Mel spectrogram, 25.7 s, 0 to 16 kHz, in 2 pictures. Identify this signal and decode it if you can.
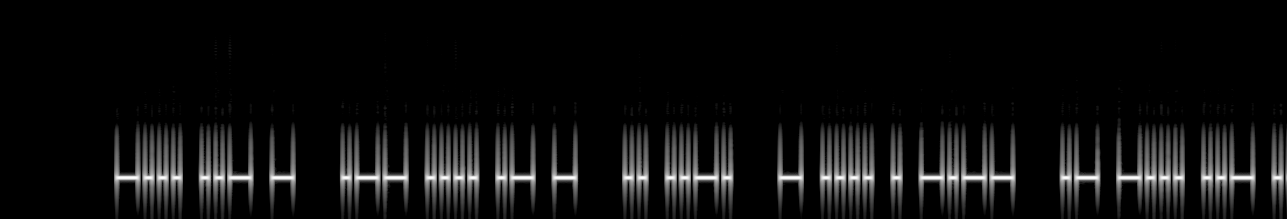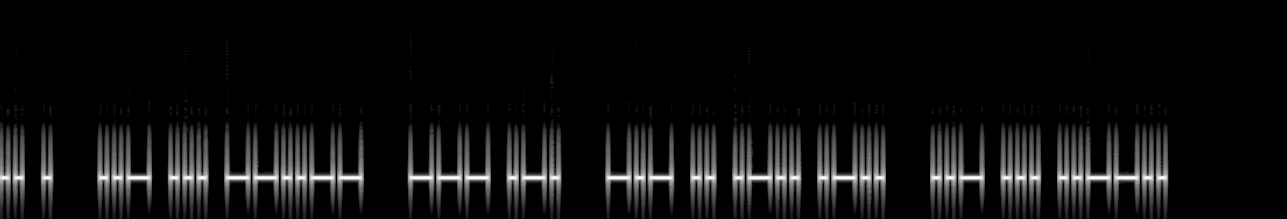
Morse code, heard as a keyed tone, about 17 wpm, 700 Hz. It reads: BUT WHAT IF THEY ABUSE US, OR KILL US?
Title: Sentences from Top 1400 Words 17wpm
